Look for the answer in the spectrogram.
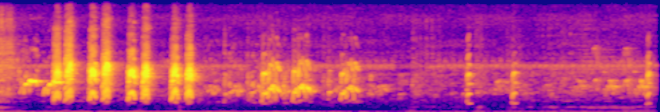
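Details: Sooty-headed bulbul giving a noisy, aggressive song meant to pressure rivals, used as a lure: a quick run of bright, bubbly chirps in the first two seconds, then softer scattered notes and sharp clicks over a faint low hum.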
